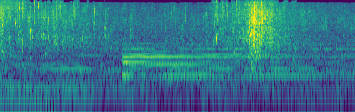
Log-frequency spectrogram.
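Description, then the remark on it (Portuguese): Steady flowing water of a spring in a cave, trickling and rushing continuously at an even level, with a faint tonal hum layered beneath it and no voices. “Tem água, provavelmente estamos perto do lago, não?”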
